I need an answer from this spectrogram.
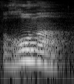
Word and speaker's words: Romain: It's like R-O-M-A-I-N. In France, it's Romain. But for the Australian people and all the British people, it's Romain. Because the first letter, like R, it's like so hard to say.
